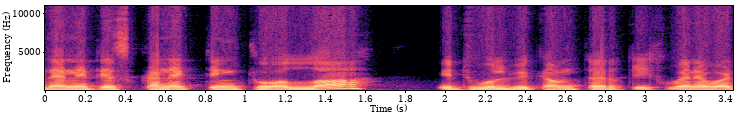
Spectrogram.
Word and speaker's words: Allah: Fatha is connecting to Allah, inna allaha. Ya'lamullahu, mim has a dhamma. So Allah is getting connected by a dhamma. Ya'lamullahu, again it will become a tafkhim, means a heavy pronunciation.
